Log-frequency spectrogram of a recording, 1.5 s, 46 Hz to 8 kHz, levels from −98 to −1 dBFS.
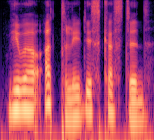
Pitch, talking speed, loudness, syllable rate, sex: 125 Hz, 155 wpm, -17 LUFS, 6.7 syllables/s, male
